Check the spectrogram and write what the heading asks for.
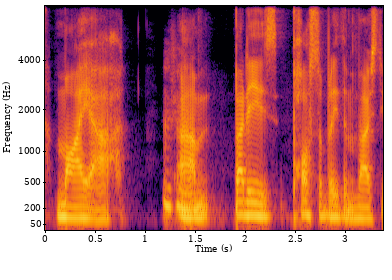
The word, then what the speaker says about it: Maillard: It's not pronounced Maillard or Maillard. It's a French term, and my French is terrible, but it sounds more like Maillard.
